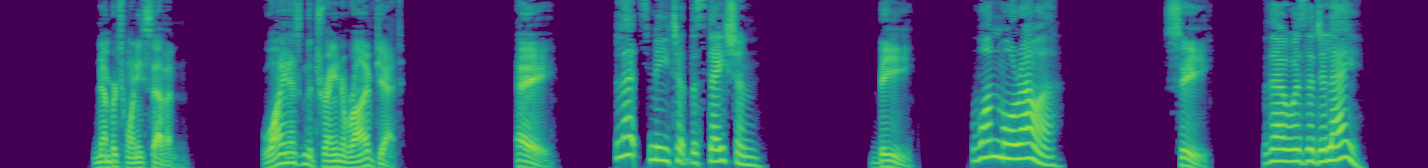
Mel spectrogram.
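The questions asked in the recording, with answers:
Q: Why hasn't the train arrived yet?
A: C: There was a delay.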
